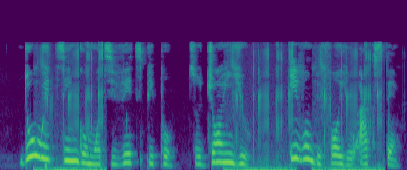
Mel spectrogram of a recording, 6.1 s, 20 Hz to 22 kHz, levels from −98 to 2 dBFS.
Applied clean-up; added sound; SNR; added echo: none; Squeak / Tools; 3 dB; none.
